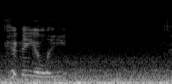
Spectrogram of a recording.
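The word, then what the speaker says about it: Connealy: the audio of this her name's Connelly Mary Connelly okay and I'm like oh yeah it is Connelly there's a e-a-l-y my Southern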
